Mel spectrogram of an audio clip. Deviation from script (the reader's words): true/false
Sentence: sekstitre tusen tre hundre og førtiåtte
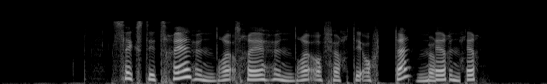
true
